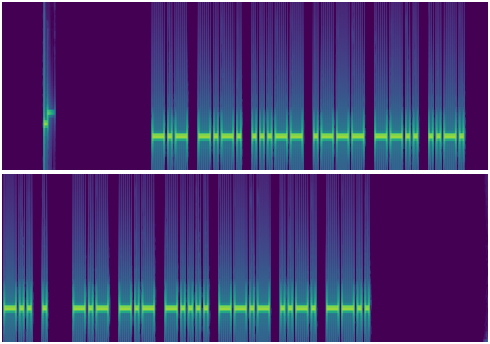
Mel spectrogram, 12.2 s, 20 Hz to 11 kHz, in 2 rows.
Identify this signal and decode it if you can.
Morse code, heard as a keyed tone, about 25 wpm, 700 Hz. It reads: KC3JZF DE KK6QFZ
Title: USA Callsign DE Callsign 25wpm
